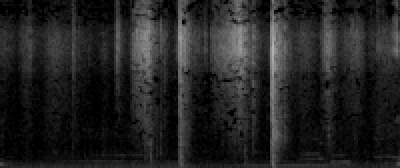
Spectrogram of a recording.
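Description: Oversized tarot cards being shuffled by hand: soft rustling with two sharp snaps of the cards about a second apart, the second one louder. The large cards are hard to shuffle.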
